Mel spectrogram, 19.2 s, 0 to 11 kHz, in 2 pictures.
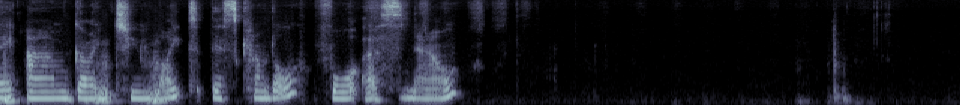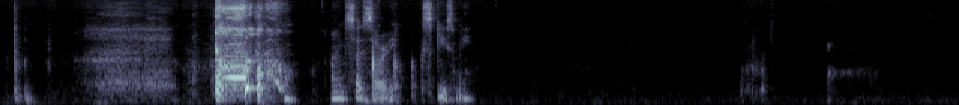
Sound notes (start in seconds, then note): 11.7 cough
